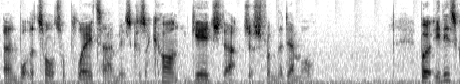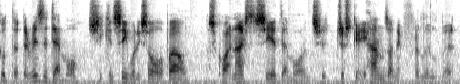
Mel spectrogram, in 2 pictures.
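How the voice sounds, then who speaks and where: A man provides casual commentary for a gaming video, chatting and thinking aloud as he plays. His pitch is middling for a man. Clear game music runs behind his voice. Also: brisk.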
